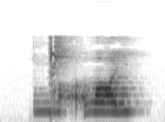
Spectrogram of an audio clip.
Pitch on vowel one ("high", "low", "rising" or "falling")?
high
